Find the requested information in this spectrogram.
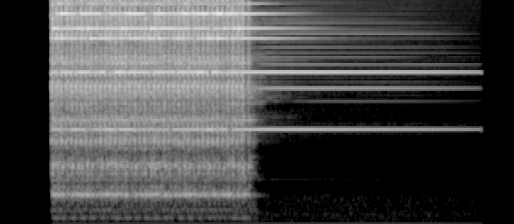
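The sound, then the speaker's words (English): A single loud burst of an old-style telephone bell, a rapid metallic trill lasting about two seconds, then its ringing tone lingers and fades out. Clear, with no voices. “Mom, comma, please answer the phone.”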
